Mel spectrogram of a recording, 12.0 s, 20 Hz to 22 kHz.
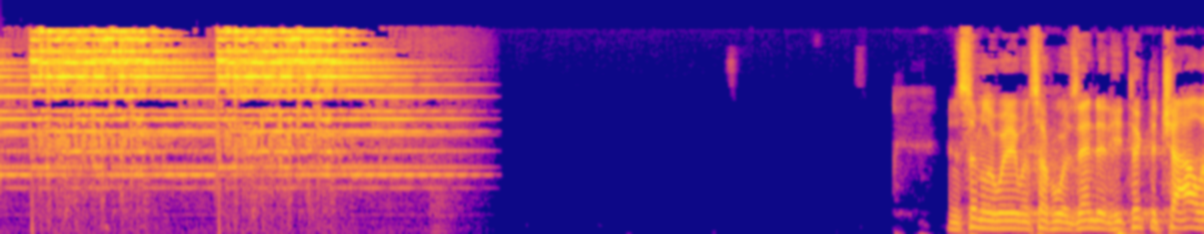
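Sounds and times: small high bells ringing: 0:00.0 - 0:05.0.

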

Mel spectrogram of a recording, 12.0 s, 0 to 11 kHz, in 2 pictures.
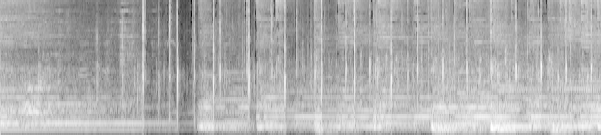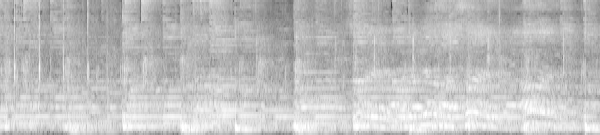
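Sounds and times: sharp percussive clicks: 0:01.4 - 0:07.0
acoustic guitar chords: 0:02.0 - 0:12.0.

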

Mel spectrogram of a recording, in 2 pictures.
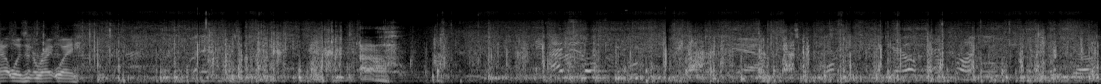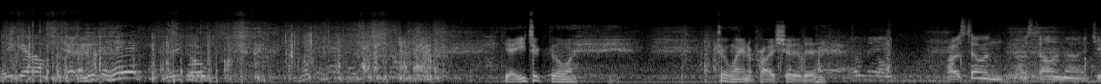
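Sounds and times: bike clattering and rattling: 0:00.0 - 0:15.7
bike tyres rolling on stone: 0:00.0 - 0:15.9.

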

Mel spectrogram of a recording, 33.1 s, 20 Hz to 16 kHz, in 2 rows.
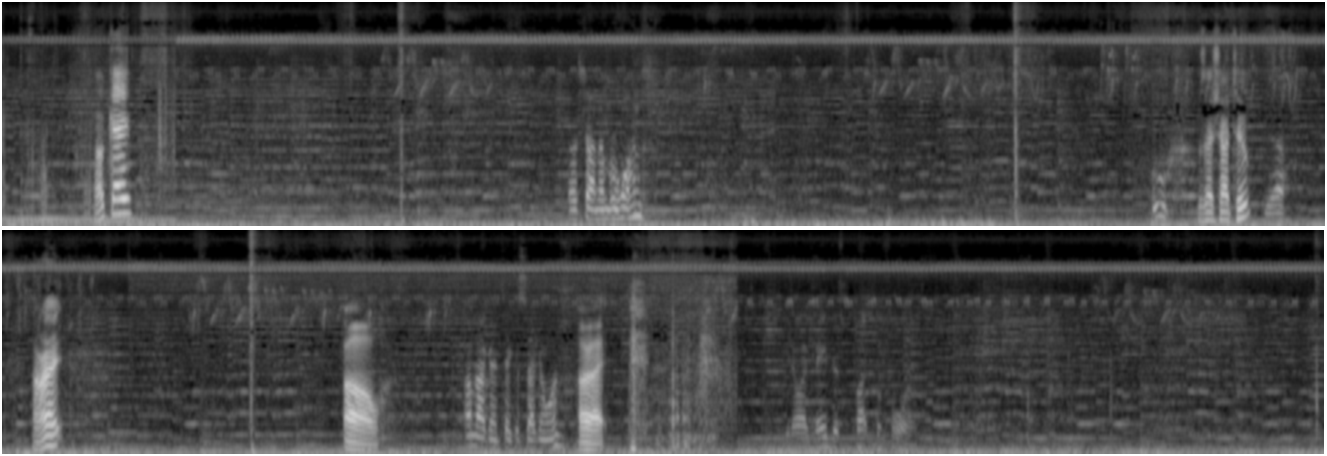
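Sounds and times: golf club striking ball: 0:12.6 - 0:13.0, 0:19.5 - 0:20.0.

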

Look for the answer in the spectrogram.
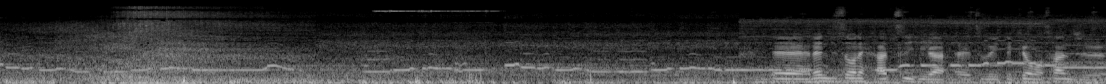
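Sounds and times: car driving past: 0:00.0 - 0:04.6.

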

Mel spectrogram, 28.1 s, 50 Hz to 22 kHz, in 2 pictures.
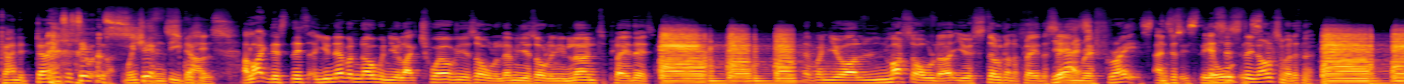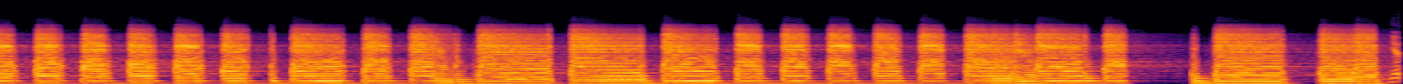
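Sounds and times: distorted electric guitar chords: 0:06.6 - 0:08.3, 0:13.2 - 0:28.0.

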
